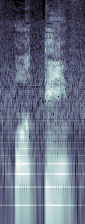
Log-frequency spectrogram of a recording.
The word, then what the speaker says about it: অতি: যেমনি আমরা রস্যিকার, দীর্ঘিকার, রস্যুকার, দীর্ঘকার, রিকার, রফলা, জফলা, ক্ষীয়, এই বর্ণগুলো যদি থাকে এই অয়ের পরের বর্ণে, তাহলে এই অটা কী হয়ে যাবে? ও হয়ে যাবে। তাহলে উচ্চারণ হবে অতি।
